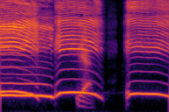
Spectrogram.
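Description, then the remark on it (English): A person imitates a baby pigeon with high, whiny, nasal squeals, two drawn-out cries with a wavering pitch, then a short pause before a third similar squeal. “And the little baby ones, what noise do they make?”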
